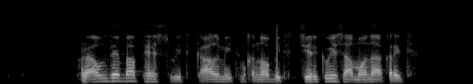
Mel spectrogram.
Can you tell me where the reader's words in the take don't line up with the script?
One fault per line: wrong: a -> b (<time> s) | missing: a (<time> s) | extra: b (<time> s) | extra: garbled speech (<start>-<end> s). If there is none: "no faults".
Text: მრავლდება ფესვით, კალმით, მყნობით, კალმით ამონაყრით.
wrong: კალმით -> ძირკვის (3.1 s)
